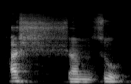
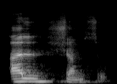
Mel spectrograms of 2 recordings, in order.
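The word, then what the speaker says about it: الشمس: In the Shamsi letter, the letter Lam is not pronounced. The correct pronunciation is Ash-Shamsu and not Al-Shamsu.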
